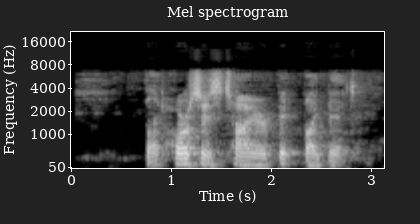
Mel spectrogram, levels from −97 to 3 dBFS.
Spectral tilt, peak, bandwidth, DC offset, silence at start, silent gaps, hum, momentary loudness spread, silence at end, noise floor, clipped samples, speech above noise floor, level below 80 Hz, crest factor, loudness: -3 dB/octave; -2 dBFS; 7.2 kHz; under 0.1%; 0.75 s; none; none; 13 LU; 0.25 s; -52 dBFS; under 0.1%; 33 dB; -64 dBFS; 18 dB; -19 LUFS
